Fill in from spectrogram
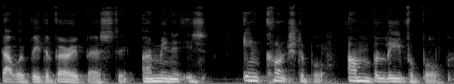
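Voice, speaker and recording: A man's voice: mid-range voice, expressive, a little fast, a little mellow. Angry older man. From England. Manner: angry, emphatic, mocking, swearing. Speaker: musician giving a video statement. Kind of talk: impassioned video statement.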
